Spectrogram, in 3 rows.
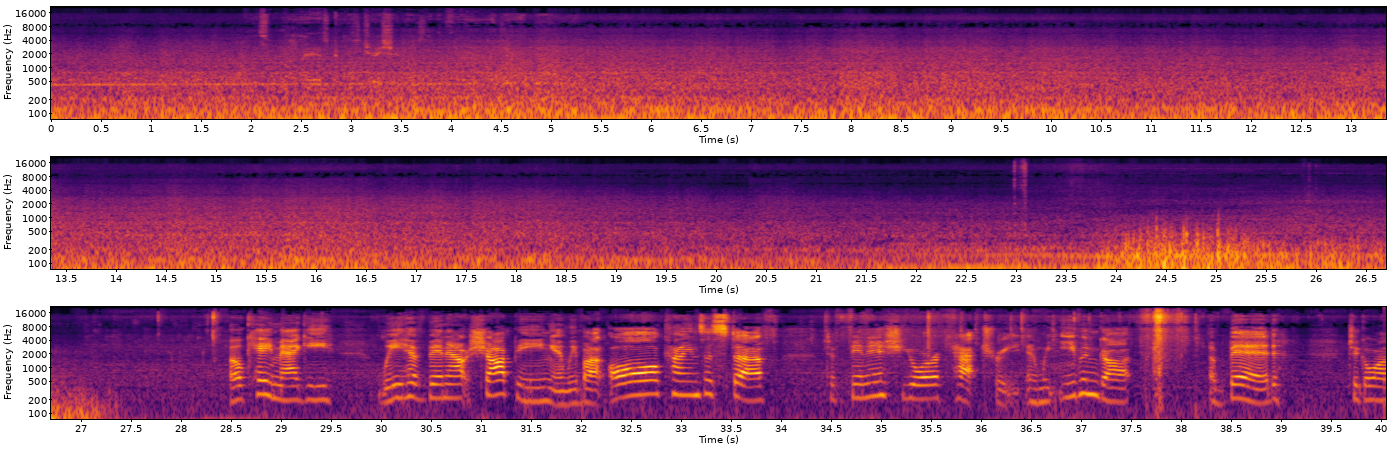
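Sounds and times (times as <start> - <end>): vehicle rumbling along road: 0.0 - 31.2.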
